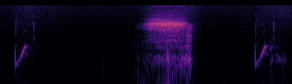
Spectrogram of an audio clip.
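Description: A sniff through a nose stuffy from a head cold, about half a second long, with a brief rising pop at the start and another near the end.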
